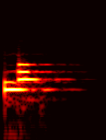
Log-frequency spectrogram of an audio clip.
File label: buzzer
